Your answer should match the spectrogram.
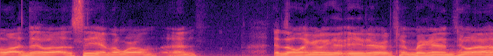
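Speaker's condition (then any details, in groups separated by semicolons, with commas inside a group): ALS; increasingly slurred, harder to understand, harder to chew and swallow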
